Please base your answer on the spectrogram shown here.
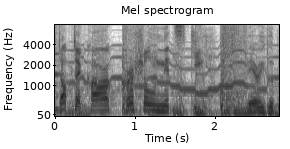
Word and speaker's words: Kruszelnicki: 50 Shades of Gray matter it's Dr Carl kushel nitzki very good pronunciation thank you and once again we have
